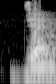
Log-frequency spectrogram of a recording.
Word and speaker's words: gem: उसी तरह से GEM, इसको क्या पढ़ेंगे? जैम पढ़ेंगे।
